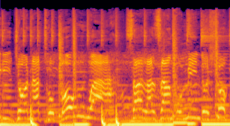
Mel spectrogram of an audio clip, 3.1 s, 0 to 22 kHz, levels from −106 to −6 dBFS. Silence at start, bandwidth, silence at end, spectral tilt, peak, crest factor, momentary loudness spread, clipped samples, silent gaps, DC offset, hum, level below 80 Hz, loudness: 0 s; 17 kHz; 0 s; -4 dB/octave; 0 dBFS; 10 dB; 2 LU; under 0.1%; none; under 0.1%; none; -14 dBFS; -12 LUFS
